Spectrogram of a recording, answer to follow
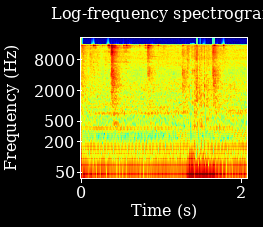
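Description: A steady low machine hum, with a sharp knock at the start and a louder burst of knocks and crackle about one and a half seconds in.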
